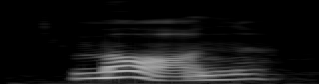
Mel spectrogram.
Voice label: "man", Swedish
